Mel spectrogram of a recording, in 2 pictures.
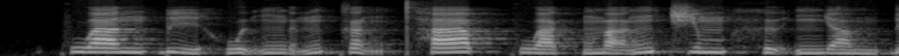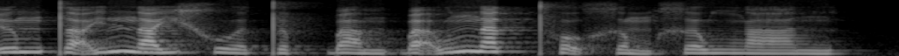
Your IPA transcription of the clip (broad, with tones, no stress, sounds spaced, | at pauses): k w a˧ n ɓ i˧˩ h w ɨ̰˧˨ ŋ ə̰˧˥ n k a̰˧˨ ŋ t̪ʰ aː˦˥ p̚ k w a˨˩ k̚ m a̰˧˥ ŋ t͡ɕ ə˧ m h ɨ̰˧˨ ə̯ ɲ a̤˨˩ m ɗ ɨ˧ m t̪ a̰˧˥ j n a˨˦ j x ṳ˨˩ ə̯ t̪ ə˨˩ p̚ ɓ a̤˨˩ m ɓ a̰˧˥ w n a˦˥ t̚ t̪ʰ o̰˧˨ x ə˧˩ m x ə˧ w ŋ a̤˨˩ n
